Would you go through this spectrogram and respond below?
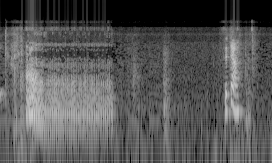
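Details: Matilda, a pet female Chihuahua, excited while doing tricks indoors and told to speak: a sustained rough, growly vocalization lasting about two seconds, followed by quiet room noise and a brief burst of a woman's voice.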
